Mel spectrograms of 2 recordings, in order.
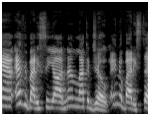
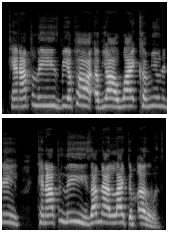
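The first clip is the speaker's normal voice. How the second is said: abject, imploring, pleading, begging voice; 4 semitones higher than usual. Retelling how some men plead to join a community: mock pleading and begging. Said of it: "pleading and begging".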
